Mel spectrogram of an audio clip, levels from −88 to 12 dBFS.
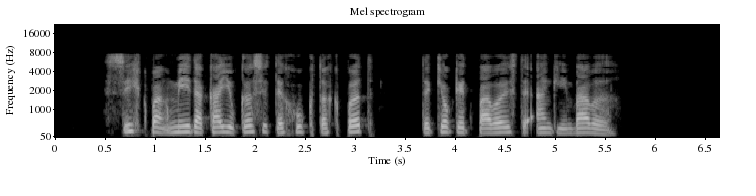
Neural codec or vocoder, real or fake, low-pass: none; real; 7.2 kHz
